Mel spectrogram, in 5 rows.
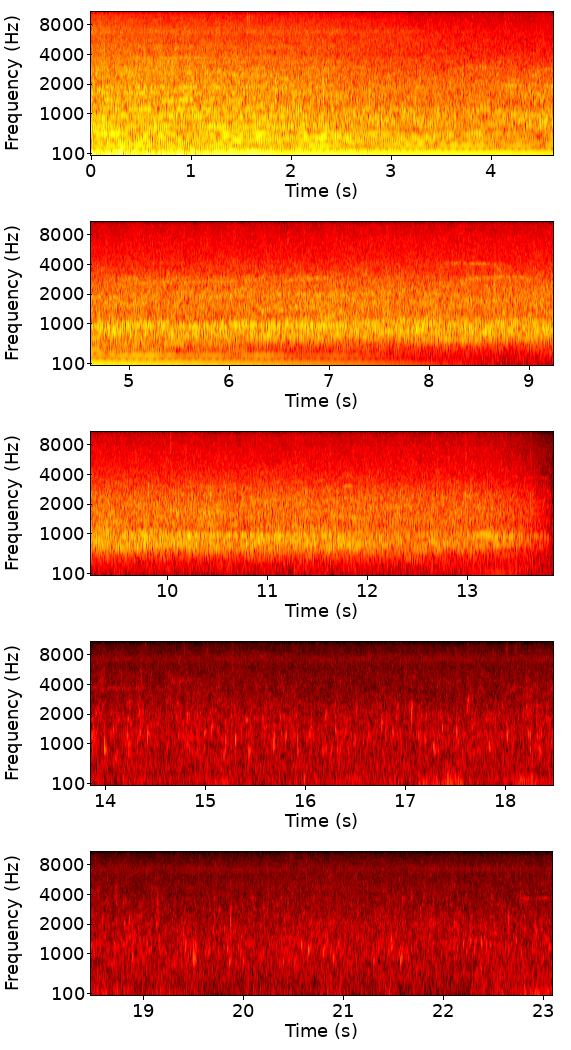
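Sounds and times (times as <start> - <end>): audience applause: 0.0 - 13.8
stream trickling over rocks: 13.8 - 23.0.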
